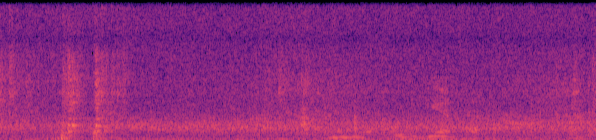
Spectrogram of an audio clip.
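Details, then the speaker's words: Charger for the Monster, flashing red error, then orange: two sharp relay clicks a quarter second apart over a faint hum as the charger cuts in and out; cause unknown. "hear the relay clicking. I have no idea why it's doing that."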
